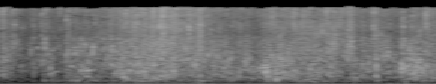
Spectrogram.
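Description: Water sloshing and splashing steadily in a shallow stream, with a continuous rushing texture and frequent small splashes as if feet move through it, fairly close and with no voices.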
